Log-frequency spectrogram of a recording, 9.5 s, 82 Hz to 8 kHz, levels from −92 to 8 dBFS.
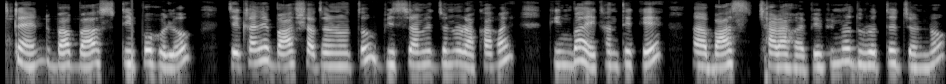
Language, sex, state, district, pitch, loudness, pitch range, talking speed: Bengali, female, West Bengal, North 24 Parganas, 240 Hz, -16 LUFS, 220-270 Hz, 145 wpm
